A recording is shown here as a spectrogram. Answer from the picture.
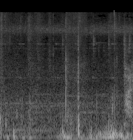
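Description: Footsteps walking down a stony dirt path: a handful of uneven steps, each a short knock.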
